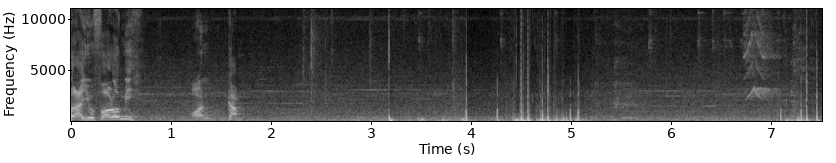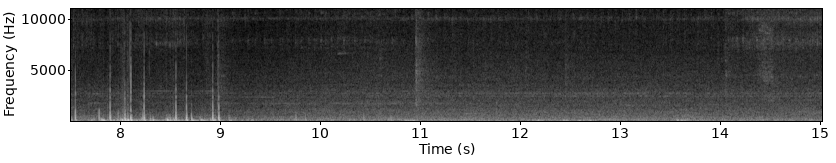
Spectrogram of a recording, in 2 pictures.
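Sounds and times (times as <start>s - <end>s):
outdoor background hiss: 0.0s - 15.0s.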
